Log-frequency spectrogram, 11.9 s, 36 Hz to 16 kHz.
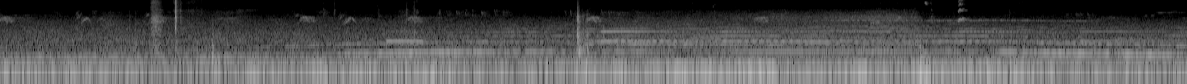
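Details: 2010 Toyota Camry XLE driver-side power window tested with the door panel removed after the owner heard a noise while opening it: clean motor hum rising and settling smoothly, no rubbing or scraping; window works normally.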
